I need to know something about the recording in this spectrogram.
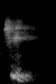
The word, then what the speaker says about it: Kyi: halfway in between so you have to make your mouth wide like you're saying cheese but you say G and it comes out G and G means clear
